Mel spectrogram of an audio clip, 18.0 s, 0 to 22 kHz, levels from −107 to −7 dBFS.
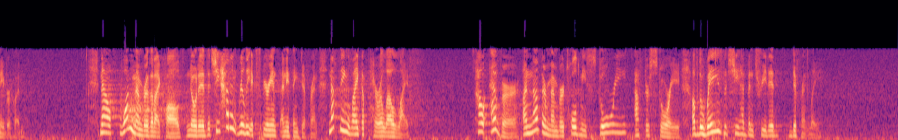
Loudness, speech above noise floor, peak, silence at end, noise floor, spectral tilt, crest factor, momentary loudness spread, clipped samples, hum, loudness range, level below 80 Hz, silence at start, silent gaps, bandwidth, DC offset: -18 LUFS; 29 dB; -2 dBFS; 1.2 s; -46 dBFS; -4 dB/octave; 16 dB; 13 LU; under 0.1%; none; 4 LU; -44 dBFS; 0 s; none; 5.6 kHz; under 0.1%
